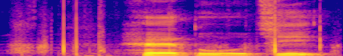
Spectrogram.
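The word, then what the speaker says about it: 해돋이: 해도지 이런 놈들입니다 자 발음이 구지 가치 해도지 이런 식으로 발음이 났죠 지금 보시게 되면 어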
